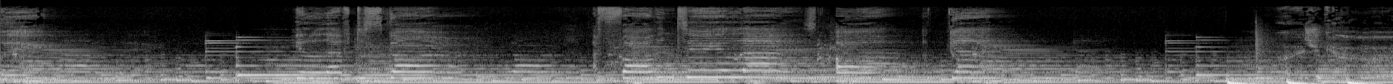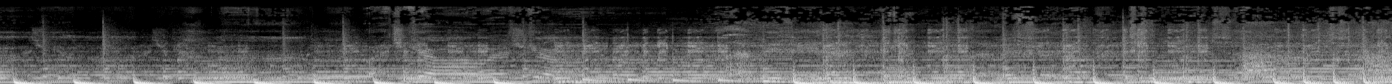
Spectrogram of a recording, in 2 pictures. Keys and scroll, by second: 4.6 ctrl+d.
